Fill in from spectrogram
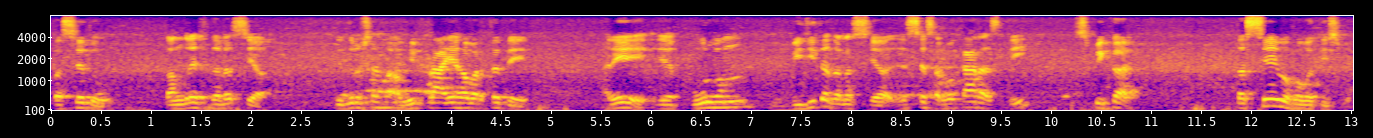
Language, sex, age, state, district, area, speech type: Sanskrit, male, 45-60, Odisha, Cuttack, rural, spontaneous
